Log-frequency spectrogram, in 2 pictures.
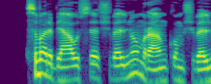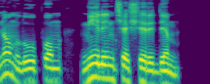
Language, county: Lithuanian, Tauragė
